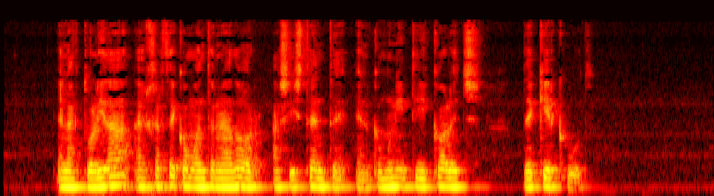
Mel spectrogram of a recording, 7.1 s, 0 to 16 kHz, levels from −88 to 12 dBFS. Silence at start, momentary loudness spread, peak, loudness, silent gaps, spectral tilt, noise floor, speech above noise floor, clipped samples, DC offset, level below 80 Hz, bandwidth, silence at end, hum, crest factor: 0.55 s; 11 LU; -4 dBFS; -19 LUFS; none; -6.5 dB/octave; -61 dBFS; 43 dB; under 0.1%; under 0.1%; -54 dBFS; 11.5 kHz; 1.3 s; none; 16 dB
